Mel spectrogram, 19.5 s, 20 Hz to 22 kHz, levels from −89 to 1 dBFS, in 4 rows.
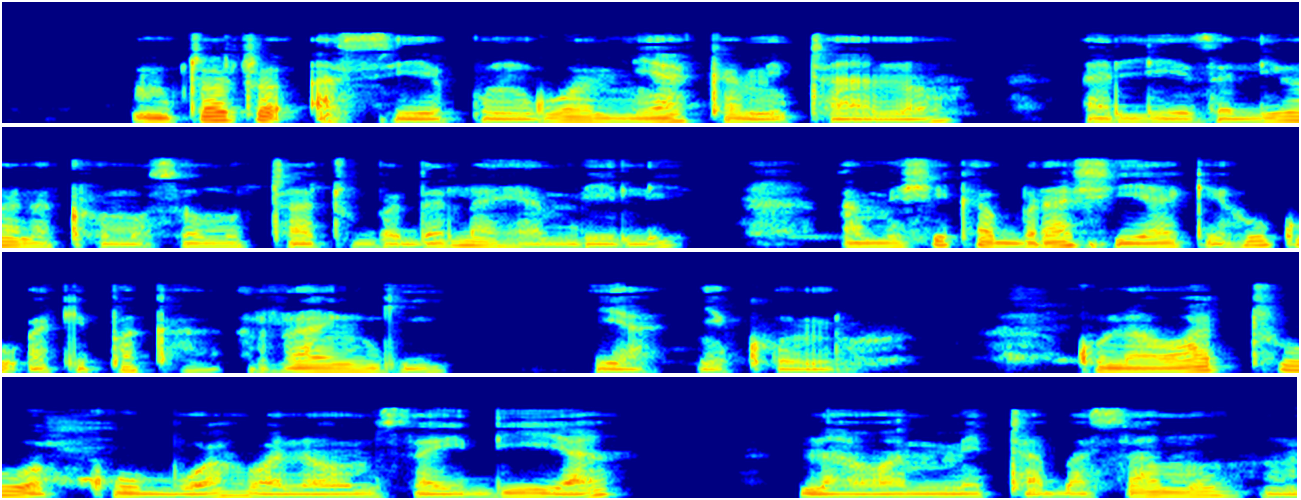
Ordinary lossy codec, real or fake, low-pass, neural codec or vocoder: MP3, 48 kbps; real; 7.2 kHz; none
